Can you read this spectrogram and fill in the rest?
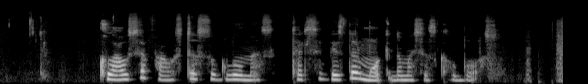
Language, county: Lithuanian, Panevėžys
